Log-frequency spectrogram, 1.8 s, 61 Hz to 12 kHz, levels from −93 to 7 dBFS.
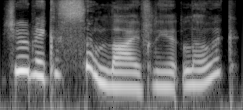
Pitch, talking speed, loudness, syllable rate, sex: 255 Hz, 265 wpm, -16 LUFS, 6.4 syllables/s, female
